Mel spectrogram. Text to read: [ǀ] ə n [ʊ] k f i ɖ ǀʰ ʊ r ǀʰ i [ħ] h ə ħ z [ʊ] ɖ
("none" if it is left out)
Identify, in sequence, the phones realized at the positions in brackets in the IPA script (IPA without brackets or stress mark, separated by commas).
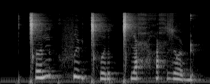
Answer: ǀ, ʊ, ħ, ʊ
